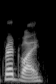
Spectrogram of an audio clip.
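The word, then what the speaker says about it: Redwyne: In the back, we have Ryan Redwine, I believe it's pronounced. – Redwine. – Yeah, Ryan Redwine, who's the commander of the Kingsguard, so he's on duty.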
